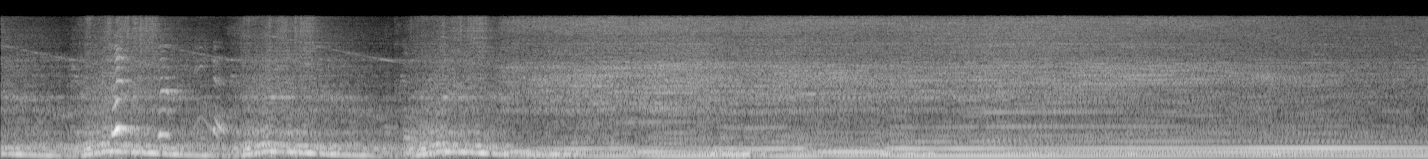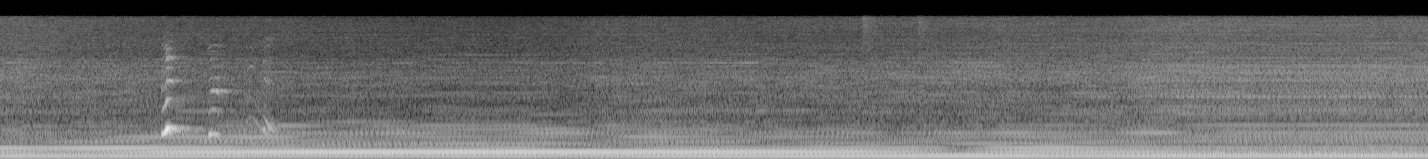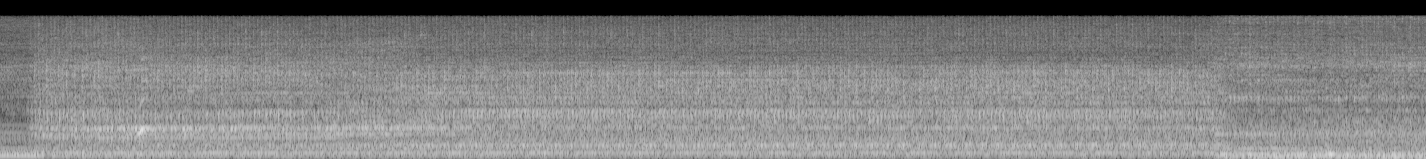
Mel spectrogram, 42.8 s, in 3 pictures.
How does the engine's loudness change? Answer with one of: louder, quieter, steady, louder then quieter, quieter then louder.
steady.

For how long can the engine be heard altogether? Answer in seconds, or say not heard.
43 s.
